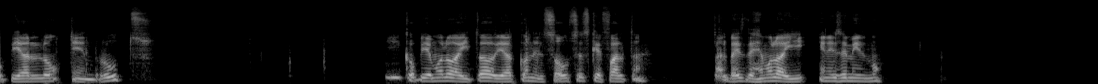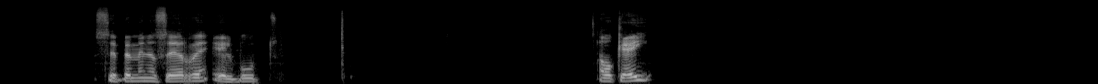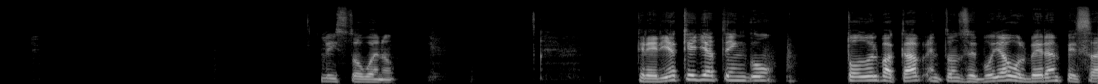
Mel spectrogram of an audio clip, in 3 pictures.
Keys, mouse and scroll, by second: 0.0-0.6 typing, 4.6-6.3 typing, 14.3 Return.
